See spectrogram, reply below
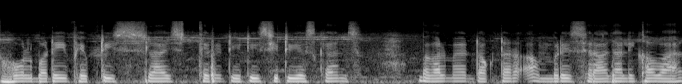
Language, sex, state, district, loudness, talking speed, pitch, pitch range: Hindi, male, Punjab, Fazilka, -17 LUFS, 140 wpm, 140 Hz, 135-145 Hz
